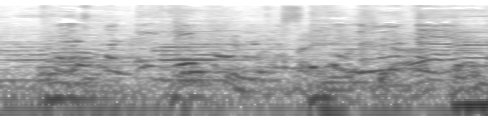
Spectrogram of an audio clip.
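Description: A high-pitched voice, speaking or singing, over background music with low bass notes.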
